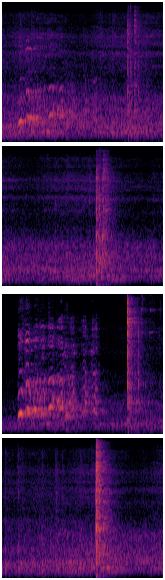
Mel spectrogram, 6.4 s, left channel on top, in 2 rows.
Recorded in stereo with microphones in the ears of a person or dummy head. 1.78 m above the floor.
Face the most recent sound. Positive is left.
turn(degrees=-65)  # may be behind; listen again after turning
